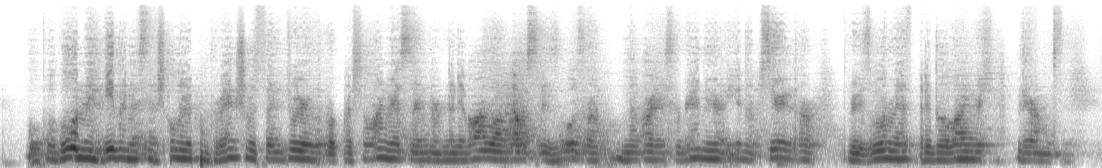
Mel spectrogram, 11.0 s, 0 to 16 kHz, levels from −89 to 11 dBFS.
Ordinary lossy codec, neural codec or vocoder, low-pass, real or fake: none; codec, 44.1 kHz, 0.9 kbps, DAC; 14.4 kHz; fake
